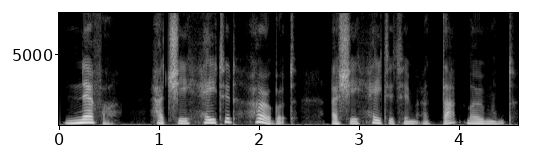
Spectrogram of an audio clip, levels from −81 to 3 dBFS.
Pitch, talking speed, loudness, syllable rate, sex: 160 Hz, 155 wpm, -19 LUFS, 4.5 syllables/s, female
